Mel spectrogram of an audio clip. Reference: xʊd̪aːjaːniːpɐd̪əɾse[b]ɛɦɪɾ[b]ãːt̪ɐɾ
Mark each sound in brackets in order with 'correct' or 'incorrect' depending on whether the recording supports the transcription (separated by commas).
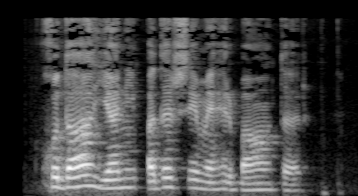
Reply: incorrect, correct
